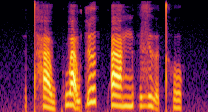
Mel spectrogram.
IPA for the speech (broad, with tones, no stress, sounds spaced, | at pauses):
t̪ʰ a˧˩ w k w a̰˧˨ w ɗ əː˦˥ k̚ ʔ a˧ ŋ | z ɨ̰˧˨ ə̯ t̪ʰ o˨˩ k̚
